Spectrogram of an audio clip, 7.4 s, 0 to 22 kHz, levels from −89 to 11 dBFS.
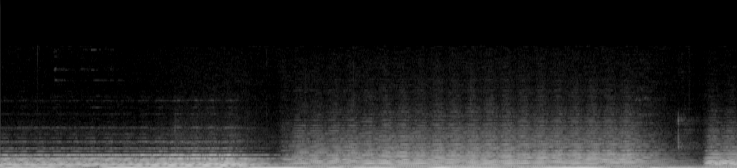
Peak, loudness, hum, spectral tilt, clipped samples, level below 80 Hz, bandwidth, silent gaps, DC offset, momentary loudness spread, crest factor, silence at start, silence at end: -4 dBFS; -19 LUFS; none; -8 dB/octave; under 0.1%; -20 dBFS; 6.2 kHz; none; under 0.1%; 8 LU; 12 dB; 0 s; 0 s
